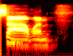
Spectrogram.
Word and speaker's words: Samhain: It's pronounced Samhain.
